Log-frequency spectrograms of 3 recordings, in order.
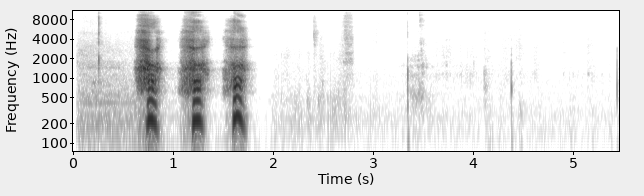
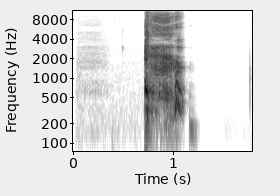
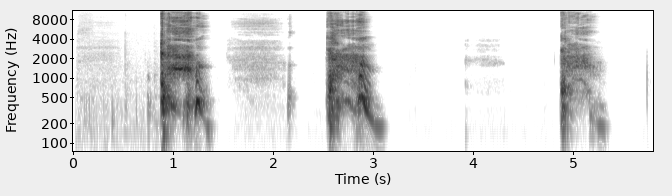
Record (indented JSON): {
  "exhalation_length": "5.5 s",
  "exhalation_amplitude": 32767,
  "exhalation_signal_mean_std_ratio": 0.24,
  "cough_length": "1.8 s",
  "cough_amplitude": 32768,
  "cough_signal_mean_std_ratio": 0.32,
  "three_cough_length": "5.8 s",
  "three_cough_amplitude": 32768,
  "three_cough_signal_mean_std_ratio": 0.32,
  "survey_phase": "beta (2021-08-13 to 2022-03-07)",
  "age": "18-44",
  "gender": "Female",
  "wearing_mask": "Yes",
  "symptom_cough_any": true,
  "symptom_runny_or_blocked_nose": true,
  "symptom_sore_throat": true,
  "symptom_fatigue": true,
  "symptom_fever_high_temperature": true,
  "symptom_headache": true,
  "symptom_other": true,
  "smoker_status": "Ex-smoker",
  "respiratory_condition_asthma": false,
  "respiratory_condition_other": false,
  "recruitment_source": "Test and Trace",
  "submission_delay": "1 day",
  "covid_test_result": "Positive",
  "covid_test_method": "RT-qPCR",
  "covid_ct_value": 19.9,
  "covid_ct_gene": "ORF1ab gene",
  "covid_ct_mean": 20.3,
  "covid_viral_load": "220000 copies/ml",
  "covid_viral_load_category": "Low viral load (10K-1M copies/ml)"
}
